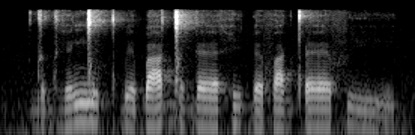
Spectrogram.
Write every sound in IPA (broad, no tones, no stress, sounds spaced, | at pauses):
d ə dʱ e ŋ͡ǀ i t ɓ e ɓ a ɡ͡ǀ ɛ ɡ ɾ ɛː h i ɠ ɛ f a ɡ tʼ ɛː f iː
